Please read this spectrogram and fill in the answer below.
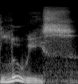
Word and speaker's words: Luis: It's Luis. But in English, you emphasize the U a lot more, so it's Luis. So it's a double syllable name, whereas in Spanish, it's a single syllable.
